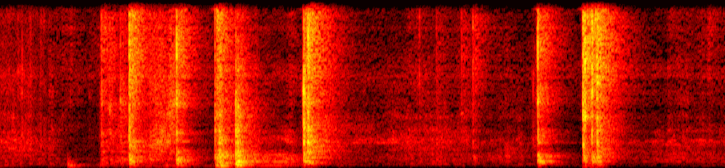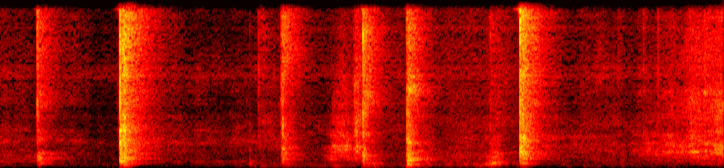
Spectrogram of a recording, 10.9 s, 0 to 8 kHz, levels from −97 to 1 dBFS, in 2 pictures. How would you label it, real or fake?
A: fake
